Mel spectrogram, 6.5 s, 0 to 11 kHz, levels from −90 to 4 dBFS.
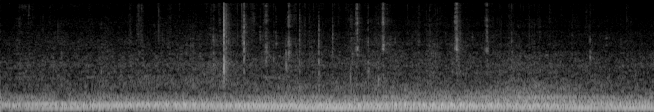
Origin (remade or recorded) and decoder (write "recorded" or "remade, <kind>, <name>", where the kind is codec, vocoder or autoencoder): recorded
